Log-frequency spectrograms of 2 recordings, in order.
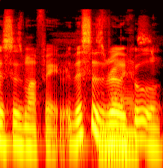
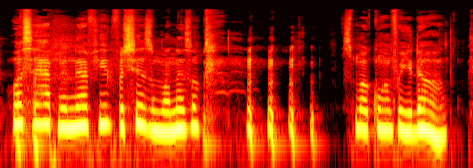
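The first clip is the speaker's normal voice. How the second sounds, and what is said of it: Bad high-pitched impression of another person. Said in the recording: “terrible Snoop Dogg impression ... He got really high-pitched ... like Michael Jackson impersonating Snoop Dogg”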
